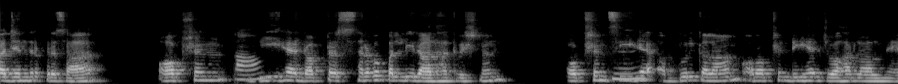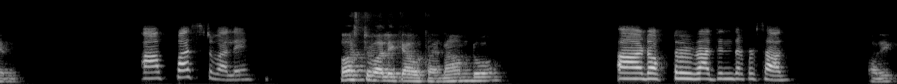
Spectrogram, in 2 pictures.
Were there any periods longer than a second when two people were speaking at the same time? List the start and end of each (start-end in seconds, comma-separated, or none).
none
